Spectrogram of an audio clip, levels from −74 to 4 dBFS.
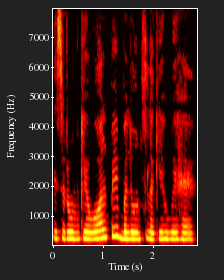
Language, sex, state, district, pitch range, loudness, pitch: Hindi, female, Jharkhand, Palamu, 225-240 Hz, -13 LUFS, 230 Hz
